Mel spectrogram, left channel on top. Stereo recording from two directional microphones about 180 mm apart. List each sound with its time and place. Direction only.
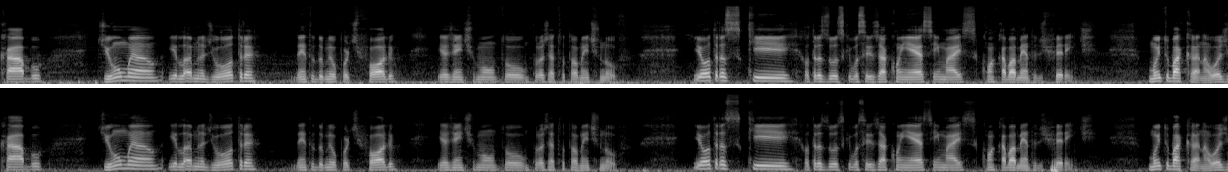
0.0 s speech: 20° right (ahead or behind)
